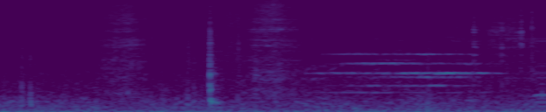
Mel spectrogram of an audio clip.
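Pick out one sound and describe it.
A chair scrapes as someone sits down.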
